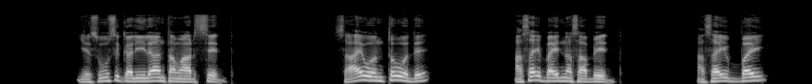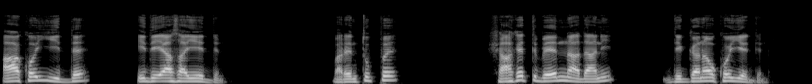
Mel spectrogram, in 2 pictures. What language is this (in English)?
Dawro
